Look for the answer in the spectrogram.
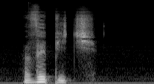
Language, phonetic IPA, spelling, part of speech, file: Polish, [ˈvɨpʲit͡ɕ], wypić, verb, Pl-wypić.ogg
